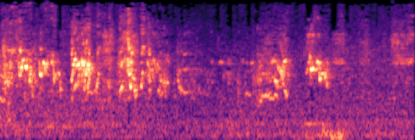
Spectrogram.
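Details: Budgerigar song to encourage mating with the female: bursts of sharp chirps and squeaky chatter, loudest at the start, then sparser notes after a short lull.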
